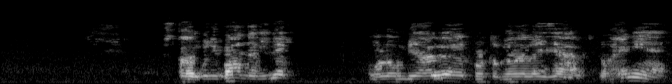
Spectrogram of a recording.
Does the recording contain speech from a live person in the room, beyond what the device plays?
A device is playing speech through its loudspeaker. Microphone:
No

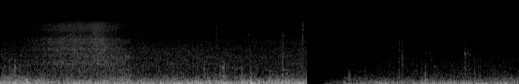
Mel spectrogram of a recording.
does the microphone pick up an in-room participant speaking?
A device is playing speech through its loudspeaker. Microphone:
No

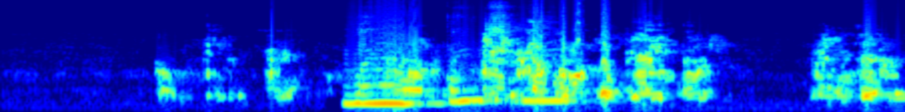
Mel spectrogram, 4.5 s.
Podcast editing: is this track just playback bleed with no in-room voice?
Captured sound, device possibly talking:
No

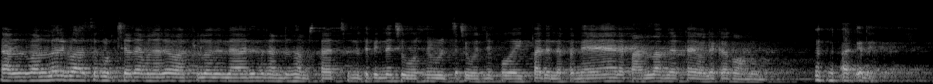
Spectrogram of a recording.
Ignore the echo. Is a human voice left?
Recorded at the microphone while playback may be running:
Yes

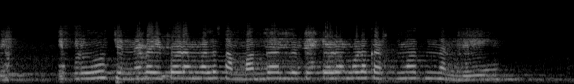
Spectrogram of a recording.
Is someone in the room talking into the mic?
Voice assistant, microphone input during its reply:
No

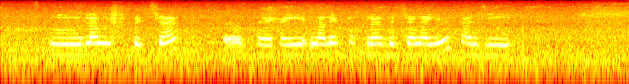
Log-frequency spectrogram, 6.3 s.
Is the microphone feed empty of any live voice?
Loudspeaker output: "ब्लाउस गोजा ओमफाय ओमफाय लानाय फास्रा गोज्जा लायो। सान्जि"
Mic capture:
Yes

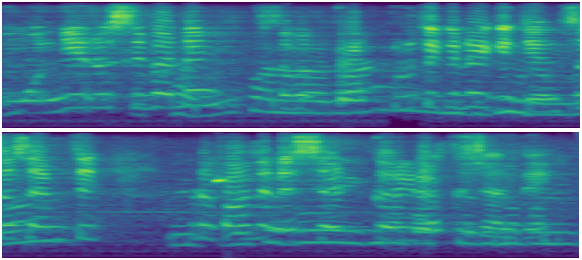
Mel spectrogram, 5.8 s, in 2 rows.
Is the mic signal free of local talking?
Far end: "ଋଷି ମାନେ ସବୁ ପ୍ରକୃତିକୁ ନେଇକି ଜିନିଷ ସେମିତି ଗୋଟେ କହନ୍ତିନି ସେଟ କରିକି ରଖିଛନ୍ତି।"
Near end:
No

